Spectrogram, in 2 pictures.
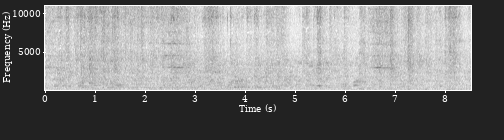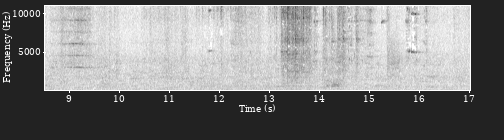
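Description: Busy indoor market hall ambience: background chatter of shoppers, the rolling of shopping-trolley wheels on a concrete floor, and a steady low hum. There are occasional light clinks, and a brief loud hissing rush comes about three-quarters of the way through.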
